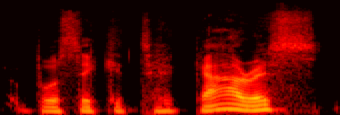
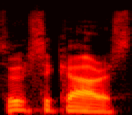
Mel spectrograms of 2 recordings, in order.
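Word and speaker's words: Boutsikaris: Dennis Busaris. I can't How do How do you say that, Luke? You you Bicaris.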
